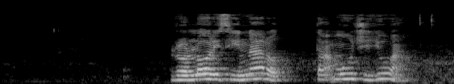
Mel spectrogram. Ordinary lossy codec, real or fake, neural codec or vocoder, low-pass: MP3, 48 kbps; real; none; 10.8 kHz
